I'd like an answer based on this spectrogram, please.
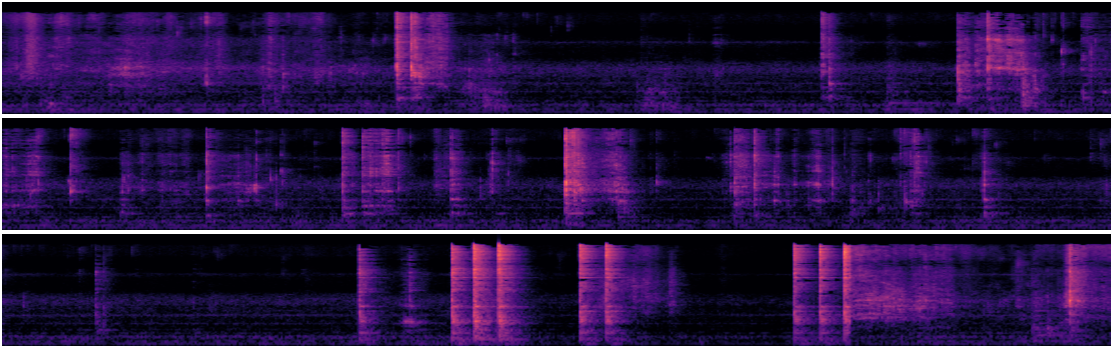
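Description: Metal ladle scraping and clinking against a stainless-steel pot while pieces of chicken in thick curry are stirred: irregular knocks, with a quick run of clanks near the end.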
